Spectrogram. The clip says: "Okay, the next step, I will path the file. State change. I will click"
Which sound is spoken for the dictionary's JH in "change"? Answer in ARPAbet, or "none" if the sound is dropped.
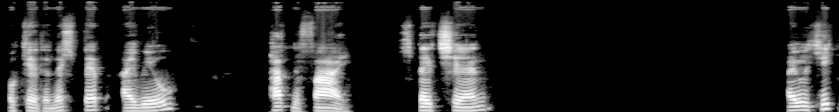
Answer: none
